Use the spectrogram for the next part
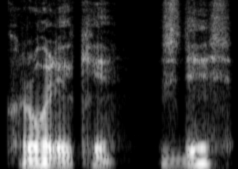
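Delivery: doctor coming round after fainting; weak and faint. A narrator's reading. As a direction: ask with almost no strength left.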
